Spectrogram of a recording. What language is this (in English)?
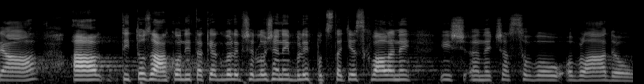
Czech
